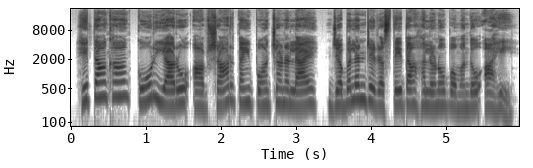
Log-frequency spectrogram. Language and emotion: Sindhi, neutral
